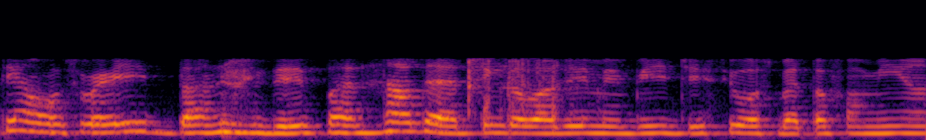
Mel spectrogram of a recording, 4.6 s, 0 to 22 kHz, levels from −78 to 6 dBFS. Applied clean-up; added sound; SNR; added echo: none; Shatter; 18 dB; none.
